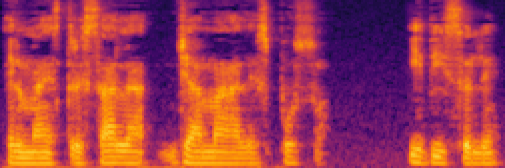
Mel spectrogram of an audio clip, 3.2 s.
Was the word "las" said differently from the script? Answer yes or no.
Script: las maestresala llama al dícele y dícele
yes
